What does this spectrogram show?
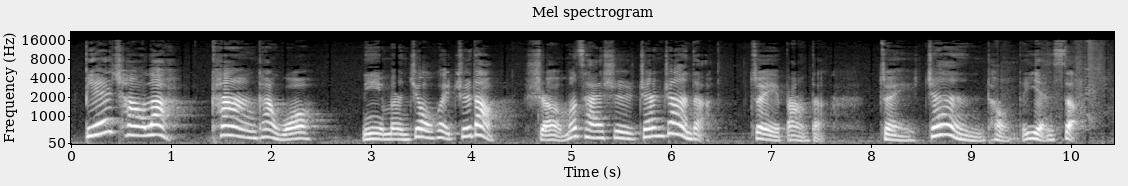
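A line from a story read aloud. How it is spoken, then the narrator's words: Loud declaration. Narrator (Chinese): 绿色斑点的金黄色乌鸦大声说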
